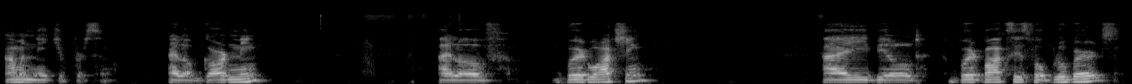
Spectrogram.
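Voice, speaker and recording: A man speaks slowly and thoughtfully, pausing on ums and restarting his sentences. His voice sits fairly low. The sound comes over a dull, lo-fi video-call line. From Senegal. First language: Wolof. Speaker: teacher, guest.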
